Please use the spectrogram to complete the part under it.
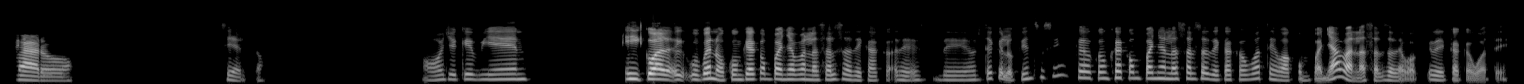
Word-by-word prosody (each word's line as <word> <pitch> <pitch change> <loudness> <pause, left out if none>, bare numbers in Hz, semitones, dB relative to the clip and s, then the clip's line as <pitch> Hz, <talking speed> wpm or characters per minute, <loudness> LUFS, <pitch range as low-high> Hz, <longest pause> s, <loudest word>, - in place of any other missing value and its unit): Claro. 180 -4 +2 1.5
Cierto. - - -11 1.6
Oye, 225 +3 -8
qué 240 -1 -4
bien, 235 +1 -2 0.9
¿y 255 -2 +4
cuál? 230 -4 +9
U 230 - -3
o - - -4
bueno, 245 -5 +4
¿con 225 +1 -3
qué 245 - +1
acompañaban 240 -2 +1
la 210 0 -2
salsa 225 +1 -4
de 195 -2 -6
caca 185 -1 -7
de 205 0 -9
de 205 -2 -10
ahorita 215 +6 -8
que - - -6
lo - - -5
pienso. 275 +7 -9
Sí, 390 +5 -14 0.2
¿qué? 305 -1 0
O, - - -5
¿con 285 0 -4
qué 305 +3 +2
acompañan 275 -2 -1
la 255 - +1
salsa 260 0 -3
de 220 -2 -4
cacahuate 225 +3 -5
o 200 - -5
acompañaban 195 - +2
la - - -1
salsa 190 +2 -5
de - - -5
agua - - -7
de 205 -3 -5
cacahuate? - - -8
230 Hz, 160 wpm, -25 LUFS, 210-255 Hz, 1.6 s, cuál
